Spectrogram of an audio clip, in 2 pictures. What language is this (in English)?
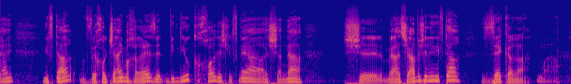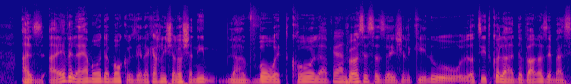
Hebrew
